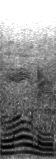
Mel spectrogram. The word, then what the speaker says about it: Loney: Name is pronounced Loney. Last week, after last week's ball game, they were calling him Looney.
